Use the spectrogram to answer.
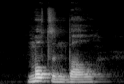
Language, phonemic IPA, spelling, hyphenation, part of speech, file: Dutch, /ˈmɔ.tə(n)ˌbɑl/, mottenbal, mot‧ten‧bal, noun, Nl-mottenbal.ogg
- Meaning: 1. a mothball, bug-repelling ball 2. long-term storage; unsavory state (of conservation)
